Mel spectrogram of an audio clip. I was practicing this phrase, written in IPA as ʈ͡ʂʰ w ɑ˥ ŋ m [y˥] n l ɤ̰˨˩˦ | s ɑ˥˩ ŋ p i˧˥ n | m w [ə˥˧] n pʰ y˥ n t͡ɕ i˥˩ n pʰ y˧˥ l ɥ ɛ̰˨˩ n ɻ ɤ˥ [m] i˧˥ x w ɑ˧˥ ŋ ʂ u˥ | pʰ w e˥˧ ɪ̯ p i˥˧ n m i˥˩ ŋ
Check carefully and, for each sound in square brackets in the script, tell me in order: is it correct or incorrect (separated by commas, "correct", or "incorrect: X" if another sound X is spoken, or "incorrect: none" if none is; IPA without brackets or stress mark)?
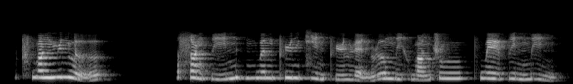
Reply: correct, incorrect: ə˥, correct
